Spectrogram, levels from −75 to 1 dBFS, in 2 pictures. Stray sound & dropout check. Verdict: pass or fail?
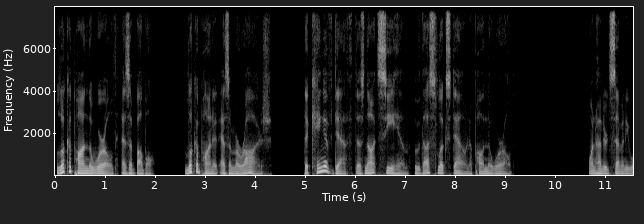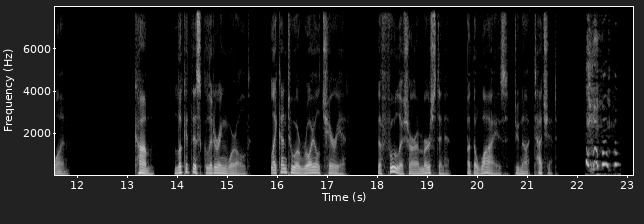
fail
